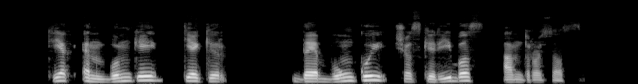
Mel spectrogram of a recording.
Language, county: Lithuanian, Alytus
